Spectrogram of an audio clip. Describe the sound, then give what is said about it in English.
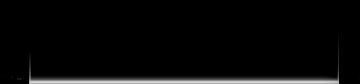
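A steady 100 hertz tone converted from a gravitational wave: a loud, low, unchanging hum lasting about three seconds, with a small click where it starts and another where it cuts off. “Converted into sound, if we were to take 100 hertz as a sound wave, that's actually audible to humans. Check this out.”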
